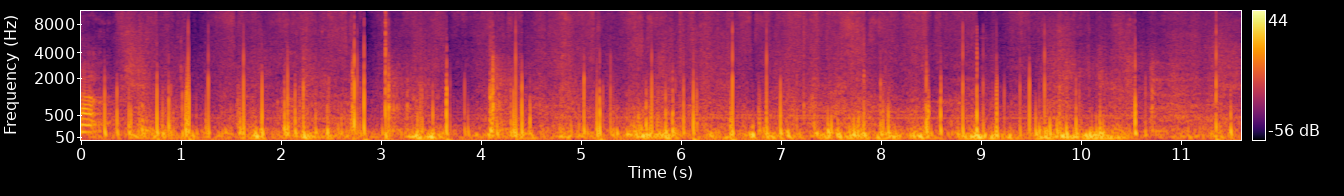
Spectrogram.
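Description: An eraser rubs across a chalkboard.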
